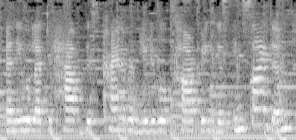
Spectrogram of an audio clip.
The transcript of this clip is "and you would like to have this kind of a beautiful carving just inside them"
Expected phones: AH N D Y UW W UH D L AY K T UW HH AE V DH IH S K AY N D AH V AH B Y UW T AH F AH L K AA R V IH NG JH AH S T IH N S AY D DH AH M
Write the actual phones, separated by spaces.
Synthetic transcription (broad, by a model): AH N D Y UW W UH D L AY K T UW HH AE V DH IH S K AY N D AH V AH B Y UW T AH F AH L K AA R P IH NG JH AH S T IH N S AY D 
